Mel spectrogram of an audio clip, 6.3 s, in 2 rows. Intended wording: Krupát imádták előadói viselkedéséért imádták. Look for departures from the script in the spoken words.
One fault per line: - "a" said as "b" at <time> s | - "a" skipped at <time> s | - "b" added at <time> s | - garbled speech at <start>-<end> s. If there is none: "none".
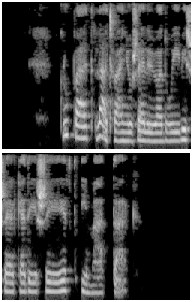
- "imádták" said as "látványos" at 1.5 s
